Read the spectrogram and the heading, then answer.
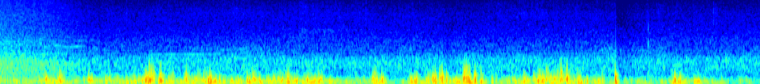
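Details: Low rumbling wind and rustling with irregular thumps and handling knocks, no animal voice heard.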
